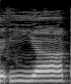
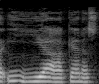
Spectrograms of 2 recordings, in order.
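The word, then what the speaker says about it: إياك: അലിഫ് മദ് വന്നിട്ടുണ്ട് ഇവിടെയും രണ്ട് ഹർക്കത്ത് നീട്ടലേ ഉള്ളൂ രണ്ടിലധികമായിട്ട് ഇയ്യാക്ക അങ്ങനെ നീട്ടാൻ പാടില്ല ഇയാക്കബുദുവ ഇയാക്കീൻ അവിടെ രണ്ടു സ്ഥലത്തും ശ്രദ്ധിക്കുക ഇയാക്ക അത്രയേ ഉള്ളൂട്ടോ ക്യാഷ്വൽ ആയിട്ടുള്ള ഒരു നീട്ടൽ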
